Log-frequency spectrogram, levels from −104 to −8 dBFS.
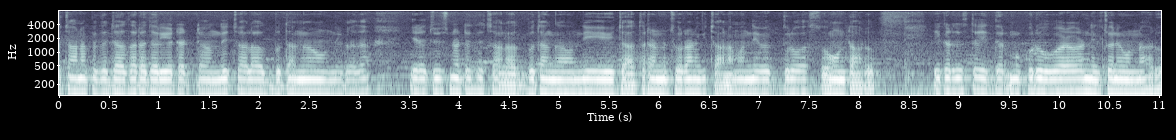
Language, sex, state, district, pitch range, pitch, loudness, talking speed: Telugu, male, Andhra Pradesh, Srikakulam, 125-130 Hz, 125 Hz, -14 LUFS, 145 wpm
